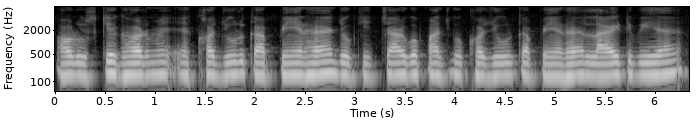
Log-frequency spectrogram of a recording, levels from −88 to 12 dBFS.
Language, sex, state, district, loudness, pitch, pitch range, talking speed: Hindi, male, Bihar, Patna, -17 LUFS, 150 Hz, 145-155 Hz, 180 wpm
